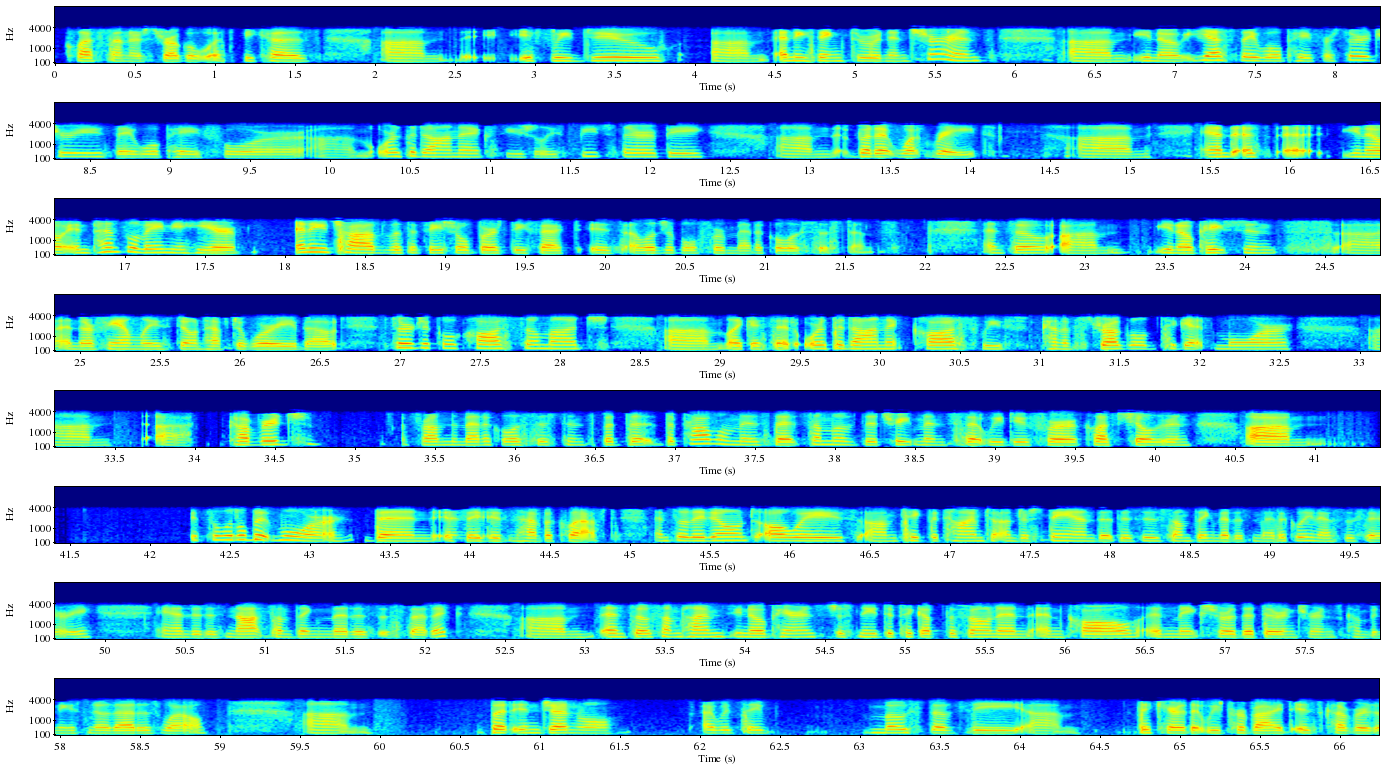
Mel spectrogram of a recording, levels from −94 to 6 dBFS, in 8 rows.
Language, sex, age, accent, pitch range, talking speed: English, female, 30-49, American, 185-215 Hz, 180 wpm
